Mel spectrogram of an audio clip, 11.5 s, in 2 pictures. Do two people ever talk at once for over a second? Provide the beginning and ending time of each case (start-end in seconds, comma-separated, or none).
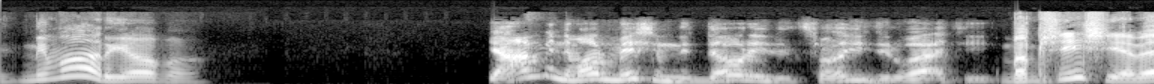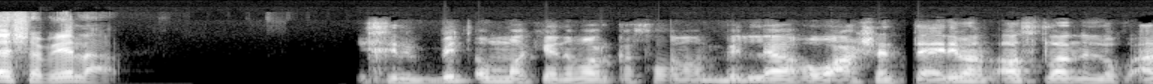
none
